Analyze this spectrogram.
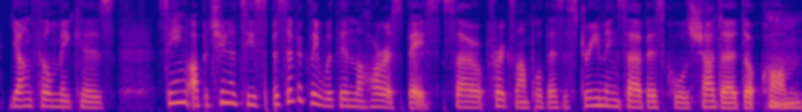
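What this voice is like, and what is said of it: Noticeable accent, hard to understand. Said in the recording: “My accent probably made that sound incomprehensible.”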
